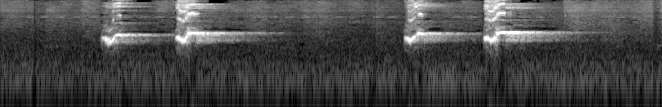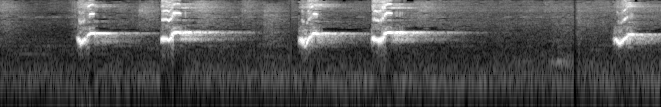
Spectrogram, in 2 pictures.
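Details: Yellow-vented bulbul in a wild, fighting style of song used to stir reluctant birds into singing: bubbly notes sweep up and level off, given in close pairs about every second and a half.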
